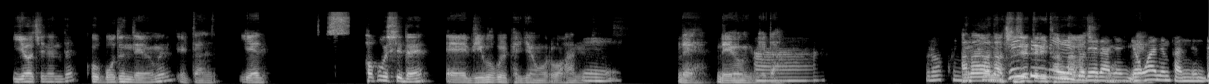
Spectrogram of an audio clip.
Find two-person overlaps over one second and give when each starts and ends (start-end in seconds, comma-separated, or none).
9.6-11.6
